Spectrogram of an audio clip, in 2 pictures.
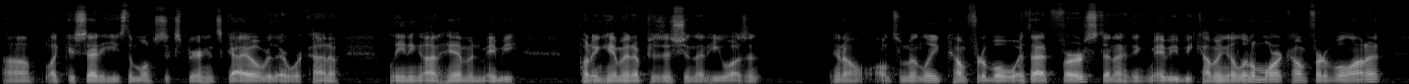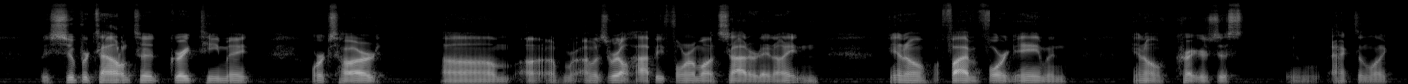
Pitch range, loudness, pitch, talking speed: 85-100 Hz, -31 LUFS, 90 Hz, 175 wpm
